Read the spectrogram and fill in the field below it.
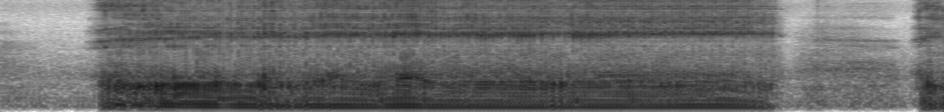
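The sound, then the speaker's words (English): A man's loud, rumbling snore drones steadily for several seconds, deep and buzzing like a motorboat engine, then stops abruptly before starting again right at the end. “snoring like a goddamn motorboat.”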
